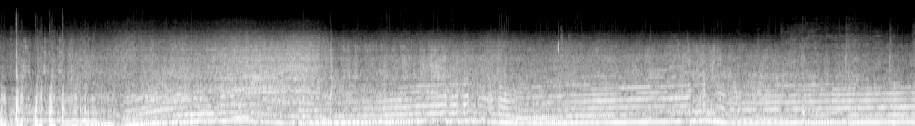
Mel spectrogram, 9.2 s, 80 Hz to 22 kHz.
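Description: Two sports cars, one a Porsche 911 GT3, launching hard off a drag-strip start line and accelerating through the gears. The engine note climbs steadily, then drops at each upshift, roughly every two seconds.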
